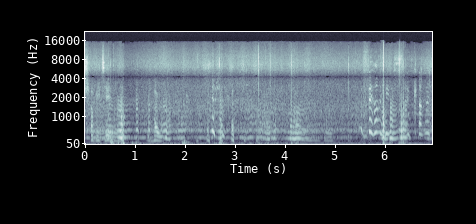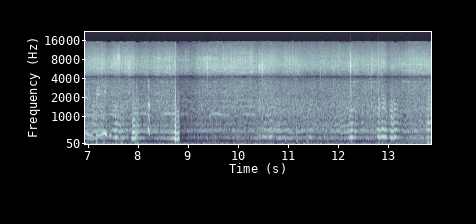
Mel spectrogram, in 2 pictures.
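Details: Large colony of defensive bees humming during the splitting and moving of their top bar hive. Constant low buzz layered with swooping whines as bees fly past, punctuated by clunks and cracks of combs and bars being handled.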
